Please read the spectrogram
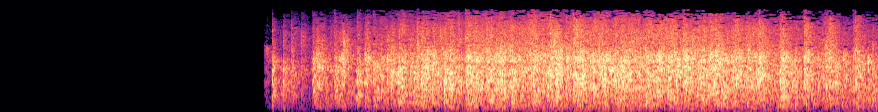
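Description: Complete silence for about two seconds, then a crowd applauding: a loud, dense clatter of many hands clapping.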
